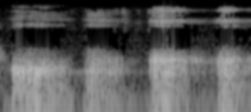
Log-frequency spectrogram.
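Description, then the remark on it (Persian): A very large bear sleeping in the hollow of an old tree stump snores in four loud, rumbling, growly breaths, each about a second long with short pauses between, steady with no talking. “حیوانا با ترس و لرز به طرف صدا رفتند خرس خیلی بزرگی رو دیدن که در سوراخ کنده پیر خوابیده بود کنده میدونید یعنی چی کنده تنه درخت بزرگی که شکسته افتاده زمین یا روی درخت تنه درخت بزرگ رو میگن صدای خورخورش همه جا رو برداشته بود”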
